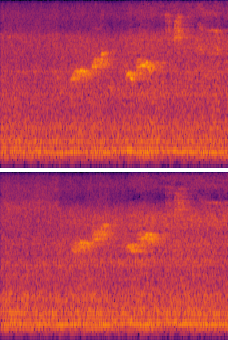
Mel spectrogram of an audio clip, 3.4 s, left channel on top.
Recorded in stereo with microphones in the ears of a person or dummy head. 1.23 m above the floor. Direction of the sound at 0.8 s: 80° left.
